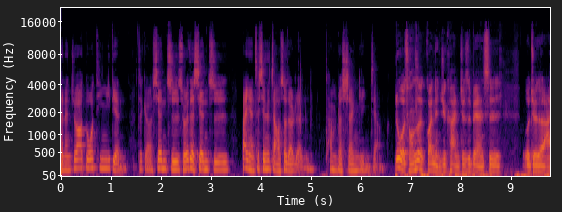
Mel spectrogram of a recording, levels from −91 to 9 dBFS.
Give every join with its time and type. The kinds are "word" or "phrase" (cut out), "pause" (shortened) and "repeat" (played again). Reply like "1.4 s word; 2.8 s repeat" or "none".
none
